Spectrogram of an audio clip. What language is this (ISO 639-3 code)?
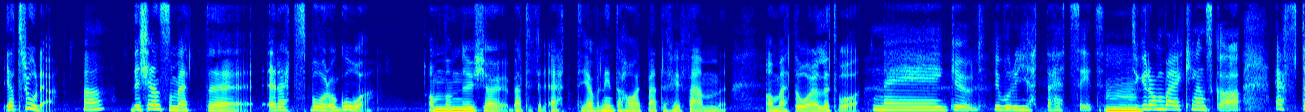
swe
